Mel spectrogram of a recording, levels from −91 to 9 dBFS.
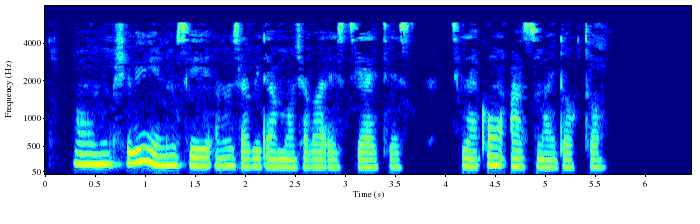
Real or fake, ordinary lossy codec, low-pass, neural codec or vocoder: real; MP3, 24 kbps; 7.2 kHz; none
